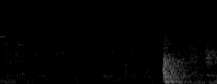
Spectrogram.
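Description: Quiet room tone, then one sharp knock about three-quarters of the way through, a hard click that dies away quickly.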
